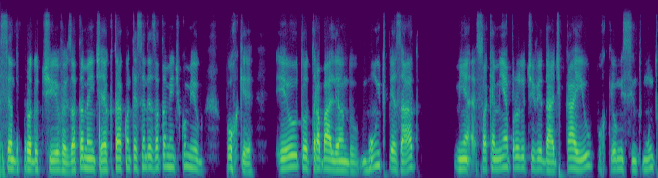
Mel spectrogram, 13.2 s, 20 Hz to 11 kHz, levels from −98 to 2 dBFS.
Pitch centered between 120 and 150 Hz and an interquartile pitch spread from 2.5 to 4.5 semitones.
Yes: medium, 140 Hz; average, 3.2 semitones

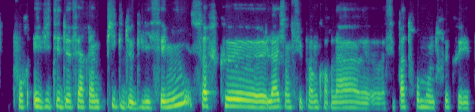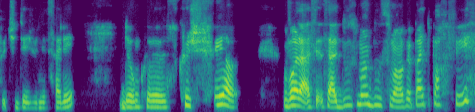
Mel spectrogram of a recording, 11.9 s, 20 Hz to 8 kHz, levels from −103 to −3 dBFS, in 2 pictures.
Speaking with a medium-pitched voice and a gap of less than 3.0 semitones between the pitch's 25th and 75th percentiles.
No: medium, 165 Hz; average, 3.3 semitones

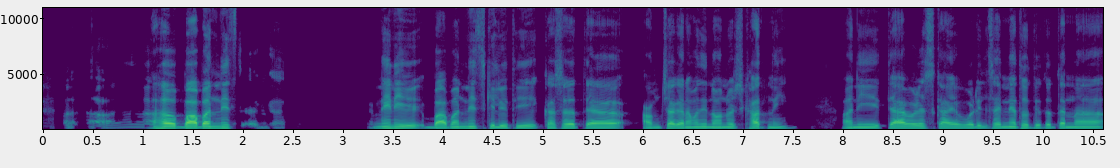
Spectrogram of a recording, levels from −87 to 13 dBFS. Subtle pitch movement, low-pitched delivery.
Yes: narrow, 2.3 semitones; low, 125 Hz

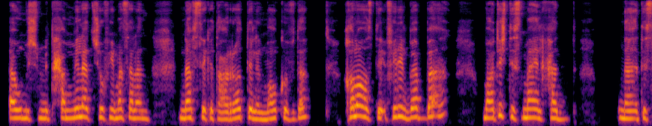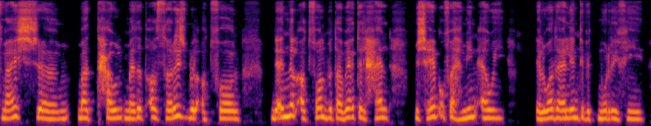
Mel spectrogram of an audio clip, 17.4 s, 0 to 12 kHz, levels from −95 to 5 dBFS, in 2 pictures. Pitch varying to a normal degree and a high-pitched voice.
No: narrow, 2.1 semitones; high, 220 Hz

